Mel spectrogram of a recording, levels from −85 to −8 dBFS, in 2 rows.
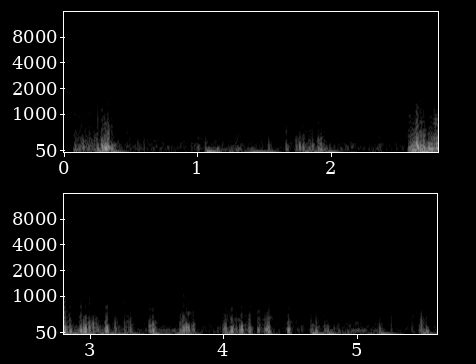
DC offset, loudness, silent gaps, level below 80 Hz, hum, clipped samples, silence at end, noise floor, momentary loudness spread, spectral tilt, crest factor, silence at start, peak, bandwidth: under 0.1%; -56 LUFS; none; -62 dBFS; none; under 0.1%; 0 s; -77 dBFS; 17 LU; -9.5 dB/octave; 20 dB; 0.05 s; -36 dBFS; 11 kHz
